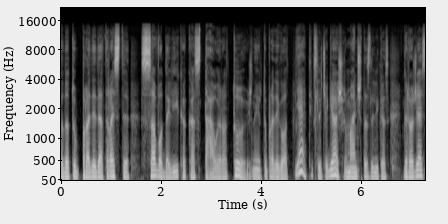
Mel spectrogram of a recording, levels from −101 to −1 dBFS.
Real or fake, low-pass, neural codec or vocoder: real; 14.4 kHz; none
